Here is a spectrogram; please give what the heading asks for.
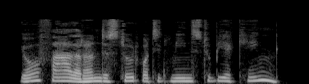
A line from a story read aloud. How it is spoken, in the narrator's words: Ailanwy said gently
